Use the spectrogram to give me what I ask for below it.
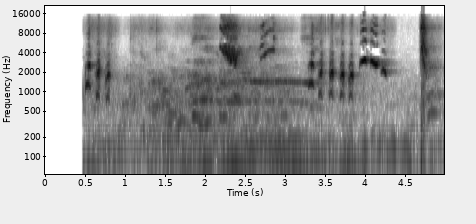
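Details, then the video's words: Male oriental magpie-robin calling to a female: short bursts of clipped, rising notes, a sweeping whistle and a few scratchy phrases, separated by quiet gaps. "tiếng chích chòe than gọi mái/chích chòe than trống kêu"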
